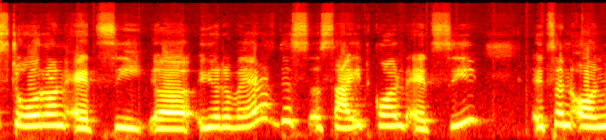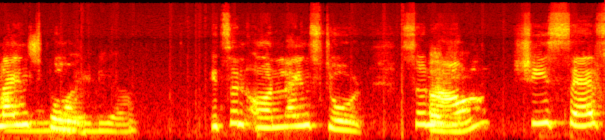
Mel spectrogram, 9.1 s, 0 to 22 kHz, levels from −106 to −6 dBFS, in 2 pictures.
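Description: No technical faults can be heard anywhere in this speech recording.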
